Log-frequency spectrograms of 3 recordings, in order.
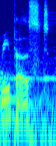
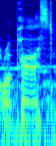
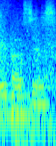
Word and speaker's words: riposte: I think all you need is Brilliant Repost. I know some people pronounce it riposte, but they're wrong.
